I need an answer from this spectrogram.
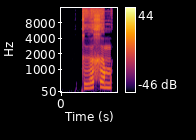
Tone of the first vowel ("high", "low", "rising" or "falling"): rising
